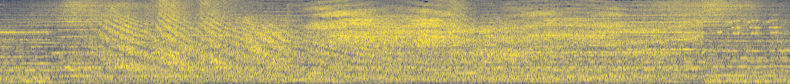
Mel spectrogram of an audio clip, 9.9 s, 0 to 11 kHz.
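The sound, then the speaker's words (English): Spaceship thrusters engaging in a sci-fi sound effect: a loud, dense, continuous roar with shifting tonal bands running throughout, steady in level from start to finish. “Initiate transit mode, 3-axis stabilization. Aye, sir. Engage thrusters.”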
